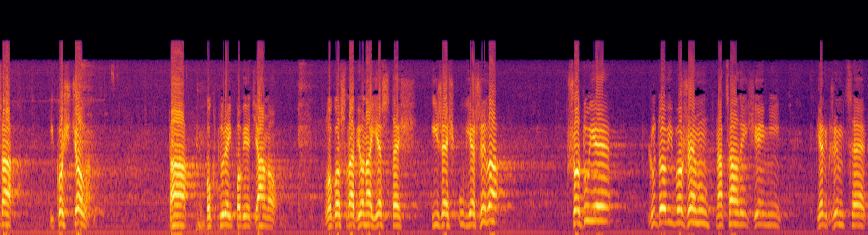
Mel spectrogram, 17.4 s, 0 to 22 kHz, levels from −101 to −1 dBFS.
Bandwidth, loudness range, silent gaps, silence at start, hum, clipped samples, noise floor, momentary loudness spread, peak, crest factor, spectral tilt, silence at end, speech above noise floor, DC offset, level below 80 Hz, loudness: 11 kHz; 3 LU; none; 0 s; none; 2%; -43 dBFS; 15 LU; 0 dBFS; 12 dB; -4.5 dB/octave; 0.05 s; 32 dB; under 0.1%; -46 dBFS; -10 LUFS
